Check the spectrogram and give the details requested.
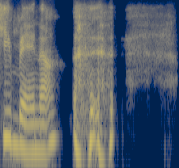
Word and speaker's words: Jimena: I'm sorry if I pronounce it wrong. Don't worry. It's Jimena.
